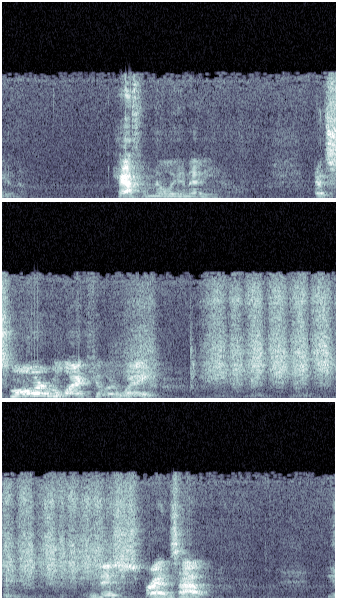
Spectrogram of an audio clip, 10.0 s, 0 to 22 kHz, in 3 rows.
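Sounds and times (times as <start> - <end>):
chalk scratching on a blackboard: 4.4 - 8.1.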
